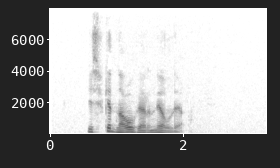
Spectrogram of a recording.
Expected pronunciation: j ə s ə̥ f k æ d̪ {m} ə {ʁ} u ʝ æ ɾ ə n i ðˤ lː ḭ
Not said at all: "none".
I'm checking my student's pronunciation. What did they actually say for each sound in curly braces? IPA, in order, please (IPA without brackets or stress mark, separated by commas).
n, ʁ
